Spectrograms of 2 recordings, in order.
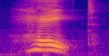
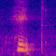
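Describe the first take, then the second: First: The vowel is long, gliding from open upward. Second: The vowel is clipped short, with no glide. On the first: The speaker calls it right. "So it's a long vowel sound" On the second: The speaker calls it wrong. "that's too short"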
